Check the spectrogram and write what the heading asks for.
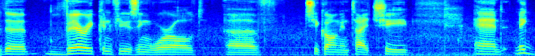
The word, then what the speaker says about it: qigong: So, chiong, whether it's spelled with a q, q i g o n g or the older spelling chi, k u n g, uh is the sort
